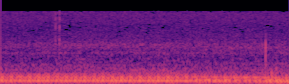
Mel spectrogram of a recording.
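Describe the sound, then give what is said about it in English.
A car engine drones steadily as the vehicle drives along a road, a continuous mid-pitched hum with no change in speed, fairly loud with no voices. “Stop the car.”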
